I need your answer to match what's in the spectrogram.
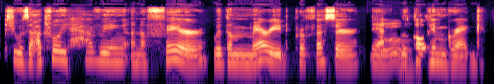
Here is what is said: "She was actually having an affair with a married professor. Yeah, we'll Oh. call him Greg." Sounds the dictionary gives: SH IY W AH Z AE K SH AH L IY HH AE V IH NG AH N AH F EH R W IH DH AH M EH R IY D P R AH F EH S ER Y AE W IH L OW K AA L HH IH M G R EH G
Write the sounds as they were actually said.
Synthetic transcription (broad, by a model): SH IY W AH Z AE K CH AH L IY HH AE V IH NG AH N AH F EH R W IH DH AH M EH R IY D P R AH F EH S ER Y AE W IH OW K AA L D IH M G R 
